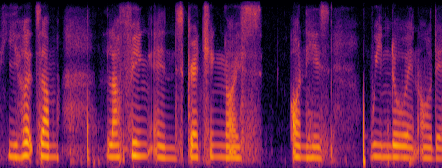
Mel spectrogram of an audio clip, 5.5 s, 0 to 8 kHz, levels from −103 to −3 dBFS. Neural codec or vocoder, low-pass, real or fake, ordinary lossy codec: none; 7.2 kHz; real; Opus, 32 kbps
